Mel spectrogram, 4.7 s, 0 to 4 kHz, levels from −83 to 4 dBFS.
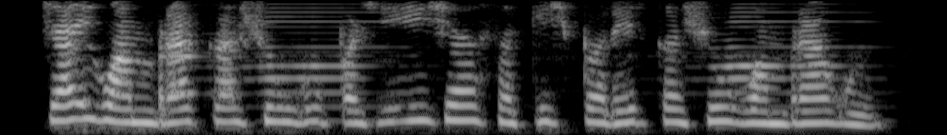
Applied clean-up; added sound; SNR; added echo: neural mask model DeepFilterNet 3.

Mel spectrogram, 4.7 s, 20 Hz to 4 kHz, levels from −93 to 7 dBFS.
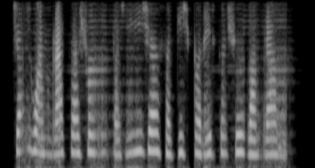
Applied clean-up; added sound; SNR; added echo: neural separator model SepFormer WHAMR!.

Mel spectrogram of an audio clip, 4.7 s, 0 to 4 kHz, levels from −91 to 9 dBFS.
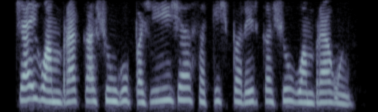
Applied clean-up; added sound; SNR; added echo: none; none; none; none.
